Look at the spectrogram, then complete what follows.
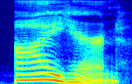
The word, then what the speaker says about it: iron: high it doesn't matter they all sound the same they sound like iron I yearn isn't that funny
